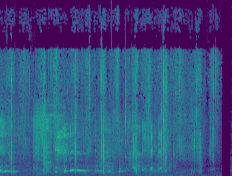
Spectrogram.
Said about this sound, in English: Imagine it with headphones. It's like you're there and the dog is licking you. Video can't do that.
